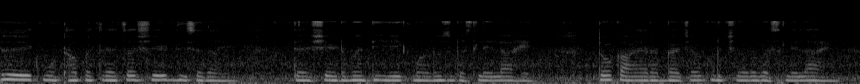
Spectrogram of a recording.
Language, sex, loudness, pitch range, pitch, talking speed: Marathi, female, -37 LUFS, 180-195 Hz, 185 Hz, 140 wpm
